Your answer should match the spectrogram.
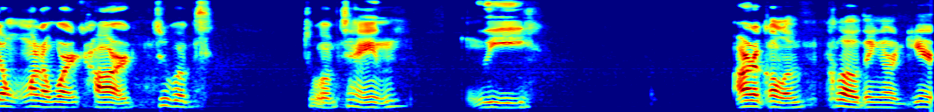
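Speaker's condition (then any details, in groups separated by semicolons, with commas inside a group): Cerebral palsy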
